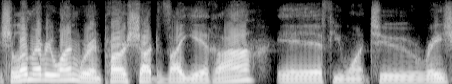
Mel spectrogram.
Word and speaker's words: Vayyera: There is a tsere in this first word. How do you pronounce it? Um, Vayyera. Very good. Vayyera.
